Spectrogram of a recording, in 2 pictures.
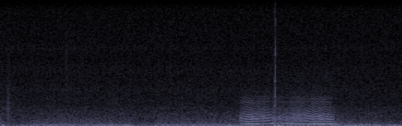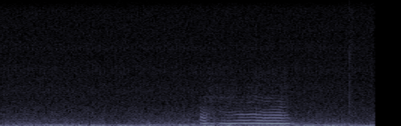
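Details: A cat snores twice, each long, droning, harmonic breath lasting under a second and settling onto a steady low tone, over faint room noise.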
